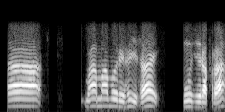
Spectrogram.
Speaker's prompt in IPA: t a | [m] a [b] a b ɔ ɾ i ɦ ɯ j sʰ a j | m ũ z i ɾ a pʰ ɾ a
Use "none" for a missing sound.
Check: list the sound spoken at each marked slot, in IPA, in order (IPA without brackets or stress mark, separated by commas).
m, m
